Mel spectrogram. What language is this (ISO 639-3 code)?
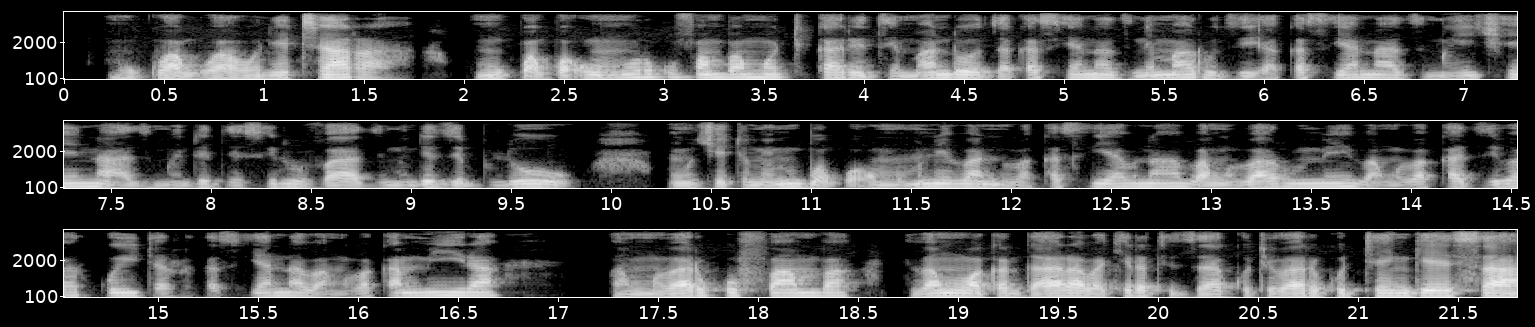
sna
